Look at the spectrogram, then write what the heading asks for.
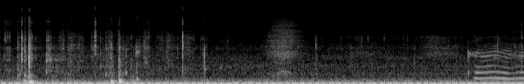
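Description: Car engine idling, heard from inside the cabin as a steady low rumble, with a couple of light knocks in the first second or so.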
